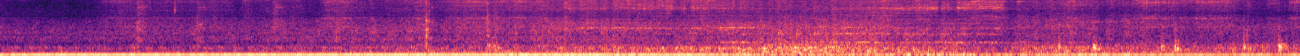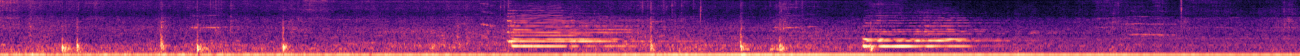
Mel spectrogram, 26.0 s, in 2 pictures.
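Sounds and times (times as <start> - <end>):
train rumbling past: 0.0 - 26.0
wheels clicking over rail joints: 1.1 - 22.2
train horn blast: 6.7 - 10.3, 18.0 - 20.2, 21.6 - 23.7.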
